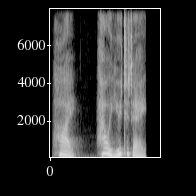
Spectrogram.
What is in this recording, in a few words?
adult speech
